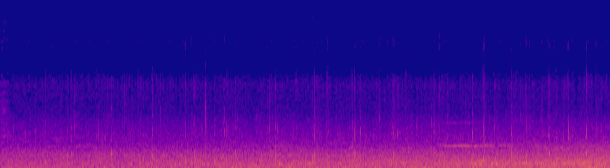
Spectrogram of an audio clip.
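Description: A Wolves football crowd in a stadium during a match against West Ham roars and chants just after a goal, a dense sustained wall of voices and noise that swells slightly toward the end.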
